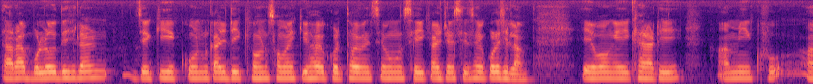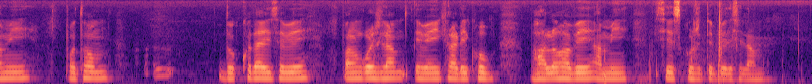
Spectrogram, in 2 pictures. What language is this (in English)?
Bangla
